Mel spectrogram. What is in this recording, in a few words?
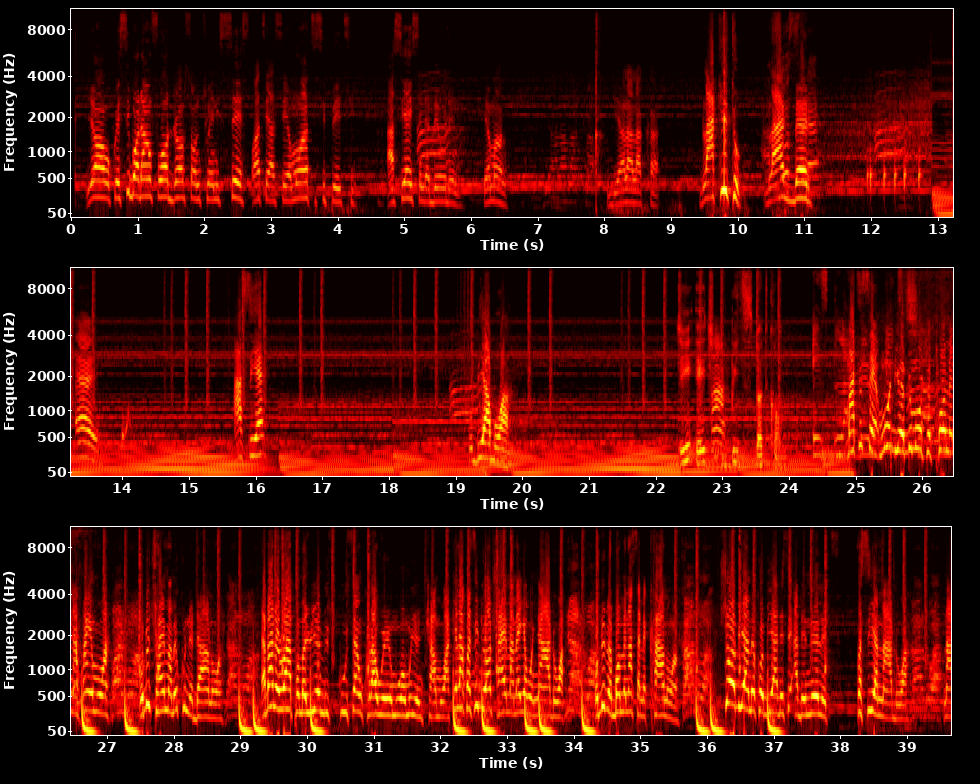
Freestyle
